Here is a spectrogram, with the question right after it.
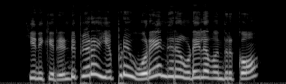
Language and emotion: Tamil, surprised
